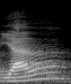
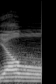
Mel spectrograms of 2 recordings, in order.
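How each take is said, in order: First: The vowel is plain and thin. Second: The vowel is heavy and rounded toward o. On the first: The speaker calls it wrong. "bukan yal" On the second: The speaker calls it right. "tapi yal, ada oo-nya"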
